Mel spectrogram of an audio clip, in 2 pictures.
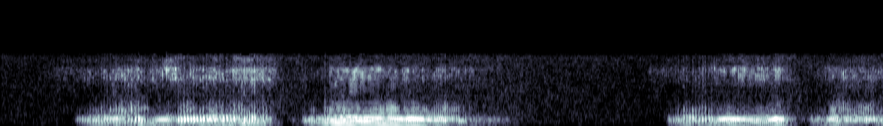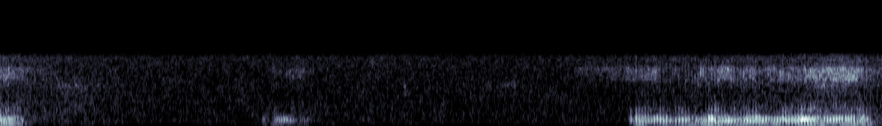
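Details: Akita dog snoring while asleep after a hard day of tail chasing: paired rough, rattling snores on each breath, with pauses between breath cycles.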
